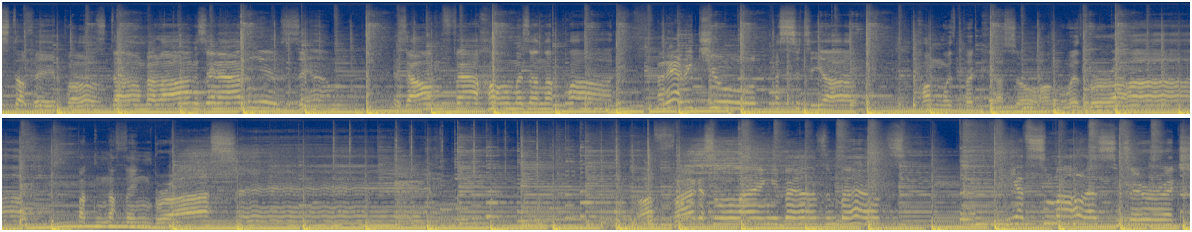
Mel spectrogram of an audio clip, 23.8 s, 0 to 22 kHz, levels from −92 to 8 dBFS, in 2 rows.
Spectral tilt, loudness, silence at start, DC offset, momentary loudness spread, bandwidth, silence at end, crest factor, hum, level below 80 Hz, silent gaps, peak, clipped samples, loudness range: -6 dB/octave; -13 LUFS; 0 s; under 0.1%; 3 LU; 18.5 kHz; 0 s; 10 dB; none; -14 dBFS; none; -2 dBFS; under 0.1%; 1 LU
